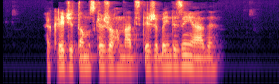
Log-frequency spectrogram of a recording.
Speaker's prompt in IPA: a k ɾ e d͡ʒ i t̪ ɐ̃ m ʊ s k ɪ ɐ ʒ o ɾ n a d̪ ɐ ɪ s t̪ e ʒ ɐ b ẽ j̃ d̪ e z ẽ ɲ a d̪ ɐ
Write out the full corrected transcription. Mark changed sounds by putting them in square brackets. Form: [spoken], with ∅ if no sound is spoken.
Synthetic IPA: a k ɾ e d͡ʒ i t̪ ɐ̃ m ʊ s k ɪ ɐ ʒ o ɾ n a d̪ ɐ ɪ s t̪ e ʒ ɐ b ẽ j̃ d̪ e z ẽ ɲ a d̪ ɐ

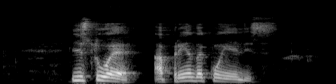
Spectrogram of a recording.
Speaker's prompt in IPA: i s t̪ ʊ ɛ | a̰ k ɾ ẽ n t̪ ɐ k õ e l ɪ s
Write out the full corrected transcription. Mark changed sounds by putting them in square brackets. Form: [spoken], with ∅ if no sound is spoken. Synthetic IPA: i s t̪ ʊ ɛ | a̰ [p] ɾ ẽ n [d̪] ɐ k õ e l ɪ s

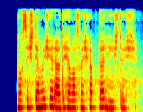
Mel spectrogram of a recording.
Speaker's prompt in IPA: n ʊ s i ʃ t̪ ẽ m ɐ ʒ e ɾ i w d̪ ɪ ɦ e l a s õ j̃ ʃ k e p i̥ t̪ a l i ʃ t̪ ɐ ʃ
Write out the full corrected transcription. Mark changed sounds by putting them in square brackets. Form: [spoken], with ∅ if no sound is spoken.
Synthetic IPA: n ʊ s i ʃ t̪ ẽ m ɐ ʒ e ɾ [a] w d̪ ɪ ɦ e l a s õ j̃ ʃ k [a] p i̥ t̪ a l i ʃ t̪ ɐ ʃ

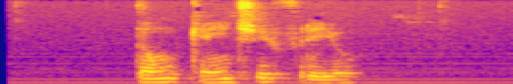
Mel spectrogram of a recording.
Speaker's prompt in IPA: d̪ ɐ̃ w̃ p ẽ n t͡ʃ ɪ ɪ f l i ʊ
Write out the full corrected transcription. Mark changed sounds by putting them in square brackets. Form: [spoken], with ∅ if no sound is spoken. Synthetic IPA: [t̪] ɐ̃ w̃ [k] ẽ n t͡ʃ ɪ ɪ f [ɾ] i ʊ

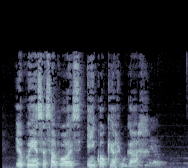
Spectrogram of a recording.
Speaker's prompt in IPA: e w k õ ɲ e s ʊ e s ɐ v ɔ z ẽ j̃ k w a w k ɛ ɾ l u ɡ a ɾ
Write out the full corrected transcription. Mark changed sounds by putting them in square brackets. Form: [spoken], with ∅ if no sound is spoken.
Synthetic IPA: e w k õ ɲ e s ʊ [ɛ] s ɐ v ɔ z ẽ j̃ k w a w k ɛ ɾ l u ɡ a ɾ

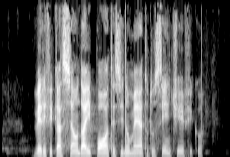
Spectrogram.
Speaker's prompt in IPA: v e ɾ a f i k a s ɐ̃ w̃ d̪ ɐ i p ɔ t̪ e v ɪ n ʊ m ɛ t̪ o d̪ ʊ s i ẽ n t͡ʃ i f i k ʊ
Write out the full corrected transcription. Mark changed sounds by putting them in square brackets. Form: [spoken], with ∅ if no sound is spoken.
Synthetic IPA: v e ɾ [i] f i k a s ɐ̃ w̃ d̪ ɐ i p ɔ t̪ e [z] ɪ n ʊ m ɛ t̪ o d̪ ʊ s i ẽ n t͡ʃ i f i k ʊ

